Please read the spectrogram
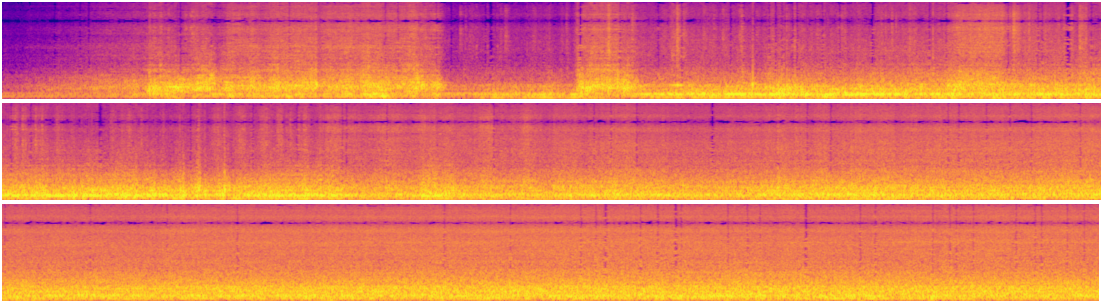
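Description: Glider cockpit noise during an aerotow takeoff run: the wheel rumbles over a dirt runway amid rushing air, with a tow plane's engine running ahead. The noise builds over the first two seconds. About halfway through, the heavy rumble eases into a steadier rush of air as the glider leaves the ground.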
